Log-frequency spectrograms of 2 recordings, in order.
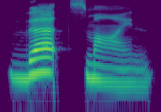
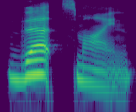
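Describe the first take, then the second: First: That's has a narrower vowel, as in bet. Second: That's has a narrower vowel, as in bet.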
